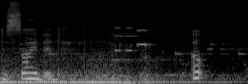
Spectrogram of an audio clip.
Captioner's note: appliance beeps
